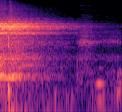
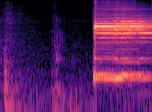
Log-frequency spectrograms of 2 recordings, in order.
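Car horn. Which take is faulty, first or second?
first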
